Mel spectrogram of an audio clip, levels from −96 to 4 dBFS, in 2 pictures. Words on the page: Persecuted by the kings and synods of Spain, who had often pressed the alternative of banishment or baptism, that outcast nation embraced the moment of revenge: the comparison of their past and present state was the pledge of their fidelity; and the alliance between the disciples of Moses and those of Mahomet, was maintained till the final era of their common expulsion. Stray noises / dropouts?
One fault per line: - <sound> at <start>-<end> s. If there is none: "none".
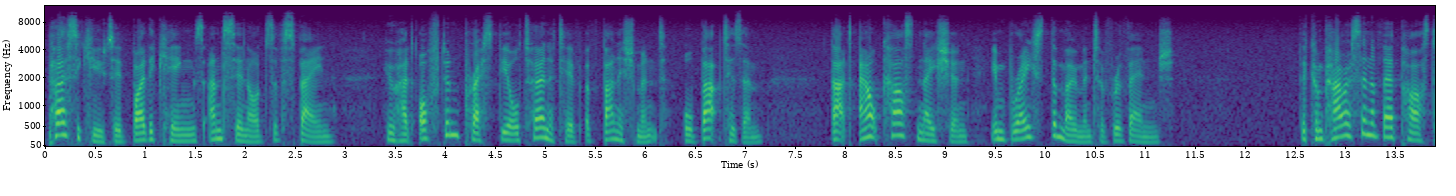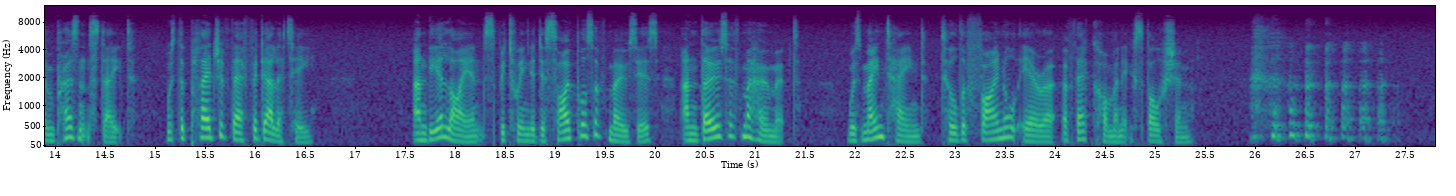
- laugh at 25.9-27.5 s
